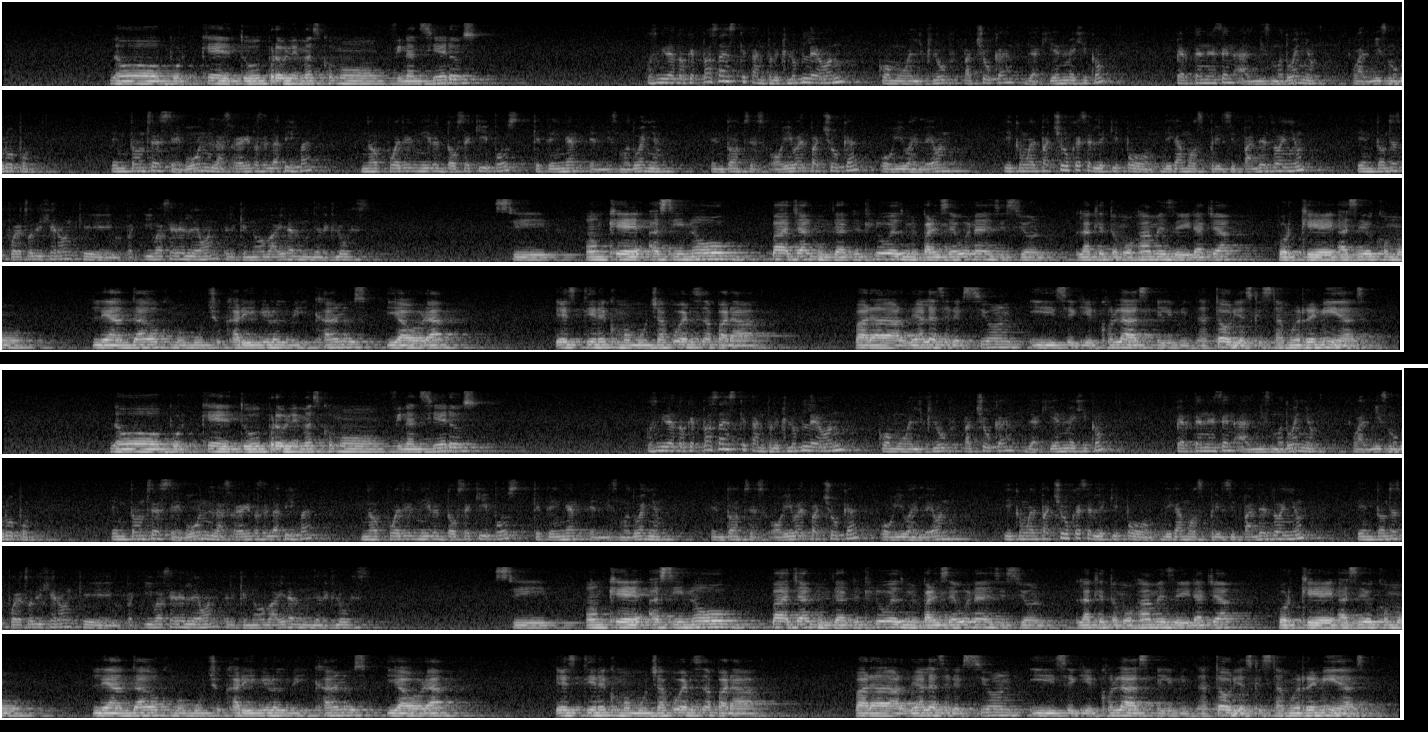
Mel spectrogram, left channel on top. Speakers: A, on the left; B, on the left.
A: No, porque tuvo problemas como financieros.
B: Pues mira, lo que pasa es que tanto el Club León como el Club Pachuca de aquí en México pertenecen al mismo dueño o al mismo grupo. Entonces, según las reglas de la FIFA, no pueden ir dos equipos que tengan el mismo dueño. Entonces, o iba el Pachuca o iba el León. Y como el Pachuca es el equipo, digamos, principal del dueño, entonces por eso dijeron que iba a ser el León el que no va a ir al Mundial de Clubes.
A: Sí, aunque así no vaya al Mundial de Clubes, me parece buena decisión la que tomó James de ir allá, porque ha sido como, le han dado como mucho cariño los mexicanos y ahora es, tiene como mucha fuerza para, para darle a la selección y seguir con las eliminatorias que están muy reñidas.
